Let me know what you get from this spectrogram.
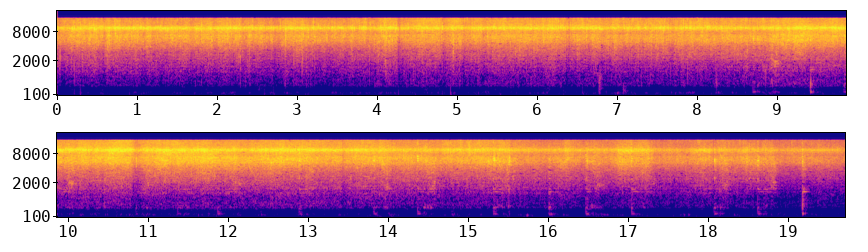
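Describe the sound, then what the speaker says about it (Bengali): Small shrimp fry in a pan with a steady, dense sizzle and crackle that holds for about twenty seconds, close and even, with occasional stirring scrapes and no voices. "মাছ ভাজা হচ্ছে"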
